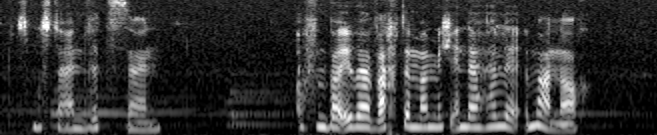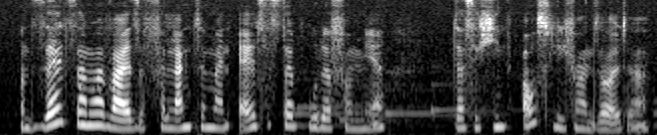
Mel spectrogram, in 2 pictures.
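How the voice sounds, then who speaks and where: Woman reading a novel aloud. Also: mid-range voice. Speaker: reader.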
